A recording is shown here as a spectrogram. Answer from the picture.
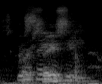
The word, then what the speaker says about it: Scorsese: You're just saying it wrong again. – What? Scorsese? – Yeah. – How am I supposed to say it? – Scorsese. – Scorsese? – Crazy.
